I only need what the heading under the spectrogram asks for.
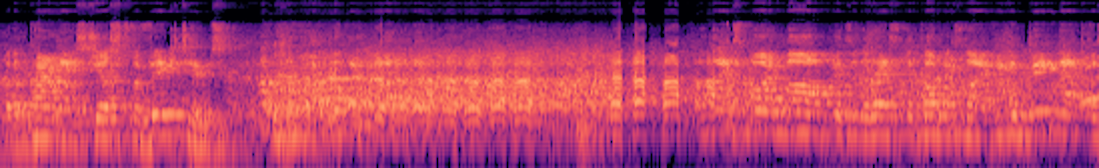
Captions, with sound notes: but apparently it's just for victims. And that's my marker for the rest of the comics tonight (crowd clapping)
